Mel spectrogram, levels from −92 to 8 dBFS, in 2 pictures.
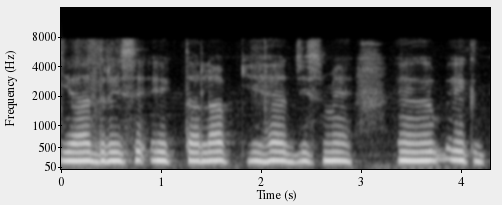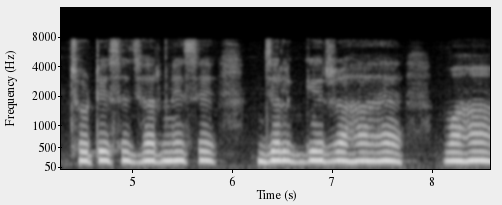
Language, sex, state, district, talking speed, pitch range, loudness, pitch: Hindi, female, Uttar Pradesh, Etah, 135 wpm, 190-200 Hz, -14 LUFS, 195 Hz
